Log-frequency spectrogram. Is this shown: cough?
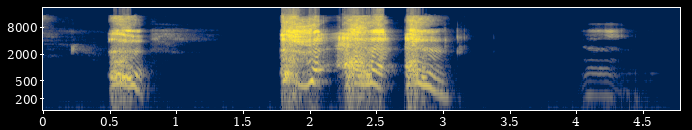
yes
